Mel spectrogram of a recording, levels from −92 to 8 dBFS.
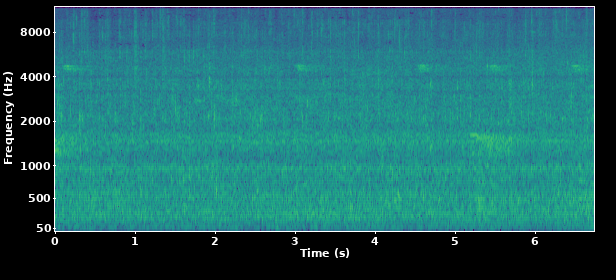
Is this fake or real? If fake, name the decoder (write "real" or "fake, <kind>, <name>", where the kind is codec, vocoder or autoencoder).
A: real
